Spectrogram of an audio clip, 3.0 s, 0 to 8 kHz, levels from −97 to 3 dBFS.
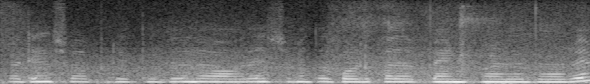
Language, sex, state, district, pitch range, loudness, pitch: Kannada, female, Karnataka, Bellary, 245-260 Hz, -14 LUFS, 255 Hz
